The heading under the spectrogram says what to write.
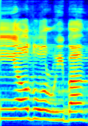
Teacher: را جو ہے زیر کے ساتھ باریک پڑھی جاتی ہے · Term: را باریک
